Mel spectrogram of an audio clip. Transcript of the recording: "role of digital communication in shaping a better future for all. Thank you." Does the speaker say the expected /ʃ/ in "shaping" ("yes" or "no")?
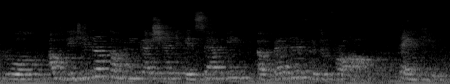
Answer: no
